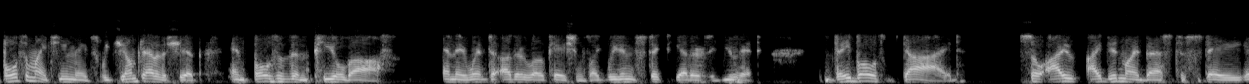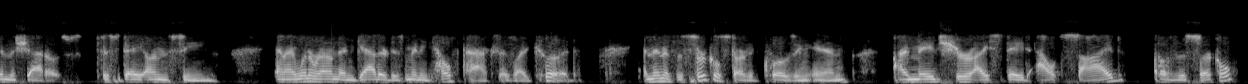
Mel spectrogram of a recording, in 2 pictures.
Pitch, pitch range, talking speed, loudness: 115 Hz, 105-130 Hz, 185 wpm, -20 LUFS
